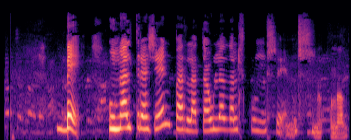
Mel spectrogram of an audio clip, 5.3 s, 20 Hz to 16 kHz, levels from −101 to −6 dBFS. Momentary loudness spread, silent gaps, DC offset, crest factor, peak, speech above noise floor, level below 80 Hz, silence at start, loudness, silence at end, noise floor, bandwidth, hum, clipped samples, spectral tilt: 22 LU; none; under 0.1%; 24 dB; -2 dBFS; 24 dB; -76 dBFS; 0.1 s; -22 LUFS; 0.1 s; -48 dBFS; 10 kHz; none; under 0.1%; -4 dB/octave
